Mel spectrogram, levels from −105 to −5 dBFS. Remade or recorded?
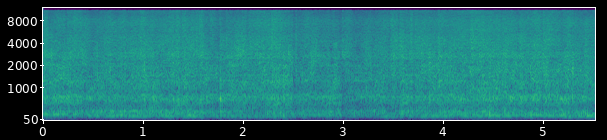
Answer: remade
